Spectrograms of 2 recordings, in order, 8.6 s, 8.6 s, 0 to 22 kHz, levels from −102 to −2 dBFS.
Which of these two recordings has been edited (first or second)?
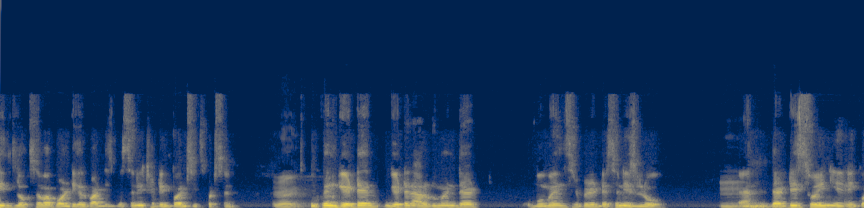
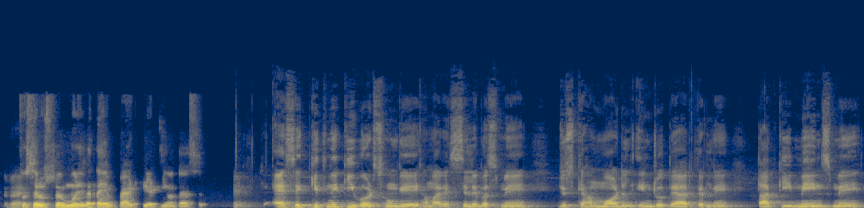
second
